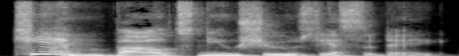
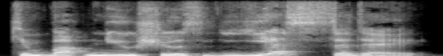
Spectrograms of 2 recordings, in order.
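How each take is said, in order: First: The stress falls on the word Kim. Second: The stress falls on the word yesterday. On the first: "underline Kim" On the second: "Then you online yesterday and say, how do you say that?"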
